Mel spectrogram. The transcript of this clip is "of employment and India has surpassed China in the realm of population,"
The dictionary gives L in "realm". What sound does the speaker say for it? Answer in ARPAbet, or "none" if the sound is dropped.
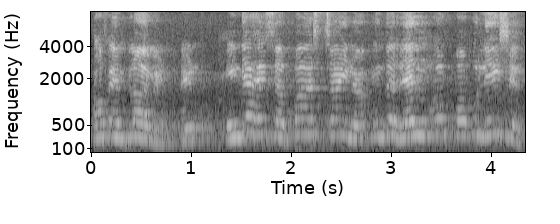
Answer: L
